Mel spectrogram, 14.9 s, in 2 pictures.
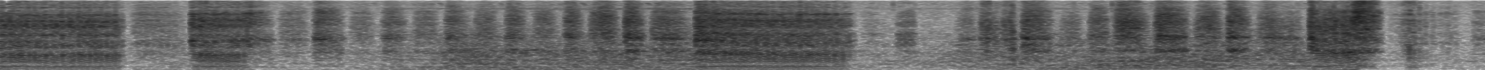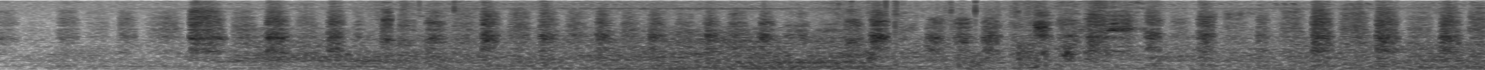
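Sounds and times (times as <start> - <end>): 
dog panting: 0.0 - 14.8.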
